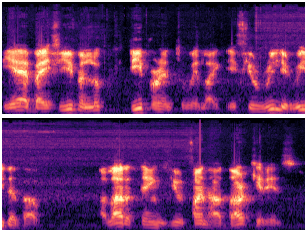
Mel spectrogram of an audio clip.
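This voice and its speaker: A man's voice: sits low, a little fast, bright, forceful tone, breathy edge, low-quality recording. A man from Egypt in a casual online chat, earnest and rambling, sometimes searching for words. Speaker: chat partner.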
